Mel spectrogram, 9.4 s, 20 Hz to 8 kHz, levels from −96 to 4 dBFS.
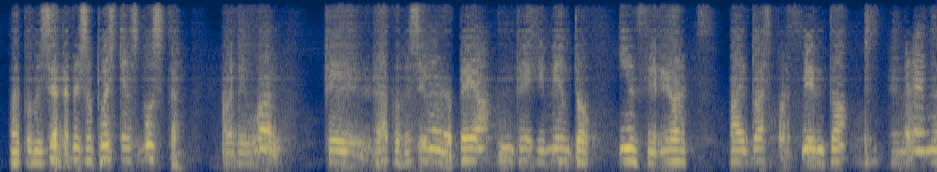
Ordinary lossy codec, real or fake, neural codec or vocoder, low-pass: none; fake; codec, 44.1 kHz, 0.9 kbps, DAC; 7.2 kHz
